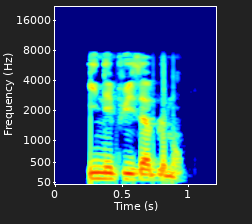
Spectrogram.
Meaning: inexhaustibly
- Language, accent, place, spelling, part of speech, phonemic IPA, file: French, France, Lyon, inépuisablement, adverb, /i.ne.pɥi.za.blə.mɑ̃/, LL-Q150 (fra)-inépuisablement.wav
